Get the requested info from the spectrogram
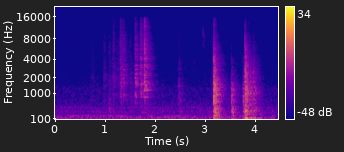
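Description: Dishes clattering as a plate is fetched: light scrapes and clinks, then two sharp knocks about half a second apart near the end.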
